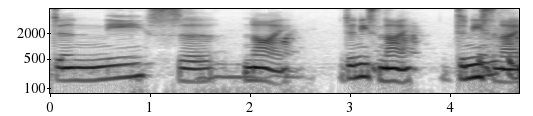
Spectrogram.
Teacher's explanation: s sound links into the schwa denise and i and then the n sound links right into the i diphthong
